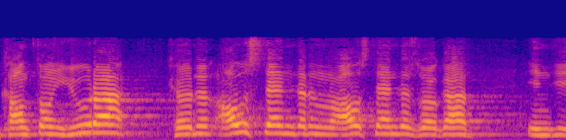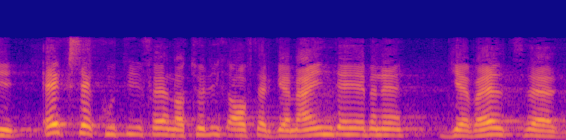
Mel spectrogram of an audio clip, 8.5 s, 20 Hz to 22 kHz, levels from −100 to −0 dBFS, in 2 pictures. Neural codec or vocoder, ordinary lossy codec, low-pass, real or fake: none; none; 7.2 kHz; real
